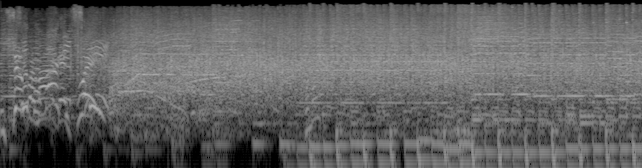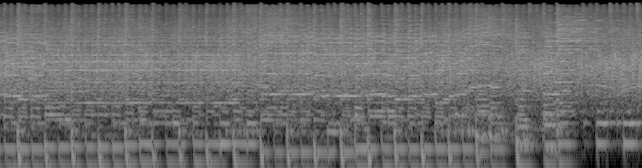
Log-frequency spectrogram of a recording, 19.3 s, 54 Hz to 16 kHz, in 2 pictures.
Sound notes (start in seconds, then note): 2.1 cheers and applause; 9.1 exciting music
